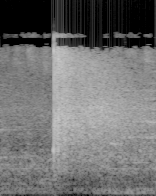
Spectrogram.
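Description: A starting pistol fired once, about a second in: a single sharp crack that rings on and fades slowly in the echo of the big indoor hall.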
